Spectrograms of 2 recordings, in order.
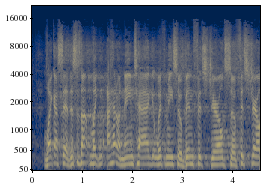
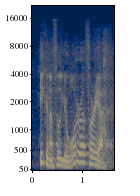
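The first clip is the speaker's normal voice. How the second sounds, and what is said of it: Put-on Irish accent, not very good. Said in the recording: “I would pretend to be Irish... it's not the best accent, I know.”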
